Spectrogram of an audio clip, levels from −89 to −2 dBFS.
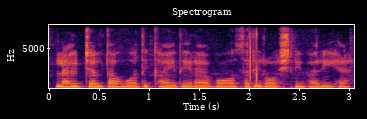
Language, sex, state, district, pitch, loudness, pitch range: Hindi, female, Bihar, Patna, 205 Hz, -16 LUFS, 200-210 Hz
